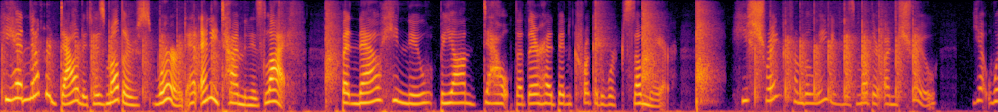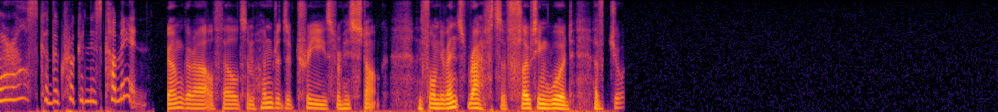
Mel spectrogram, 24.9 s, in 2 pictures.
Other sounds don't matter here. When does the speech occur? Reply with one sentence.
The speech can be heard from 0.1 to 20.2 s.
